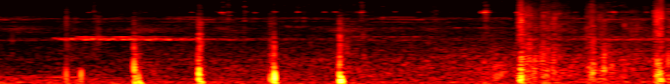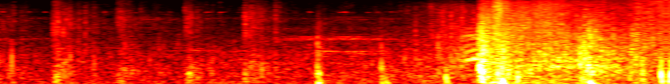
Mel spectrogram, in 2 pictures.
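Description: Footsteps patter quickly over soft ground.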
